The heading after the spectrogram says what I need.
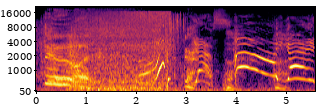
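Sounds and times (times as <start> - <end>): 
forceful water spray gushing with a loud hiss: 0.3 - 3.0
excited voices crying out: 2.1 - 5.4.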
